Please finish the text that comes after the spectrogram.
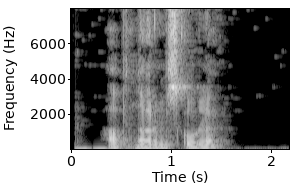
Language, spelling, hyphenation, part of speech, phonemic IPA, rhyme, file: Norwegian Bokmål, abnormskole, ab‧norm‧sko‧le, noun, /abˈnɔrmskuːlə/, -uːlə, Nb-abnormskole.ogg
- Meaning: a school for the disabled or mentally challenged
